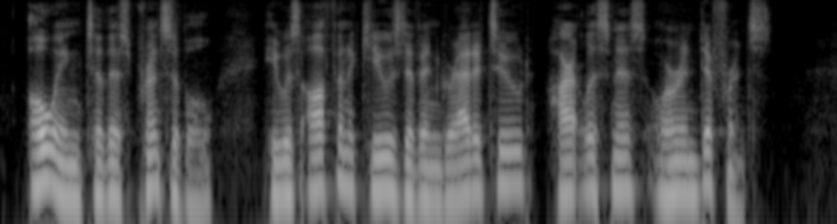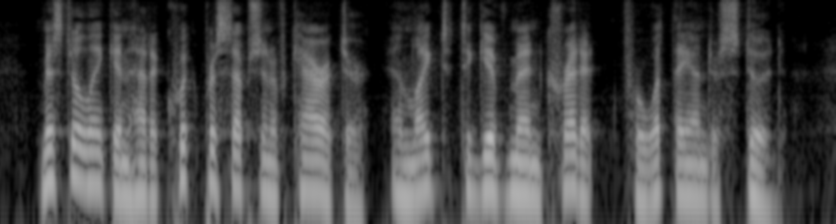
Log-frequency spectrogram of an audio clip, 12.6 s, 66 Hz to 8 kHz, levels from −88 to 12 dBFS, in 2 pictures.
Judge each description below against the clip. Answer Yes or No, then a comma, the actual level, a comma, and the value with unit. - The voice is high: No, low, 125 Hz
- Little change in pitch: No, average, 3.3 semitones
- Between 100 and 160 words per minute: Yes, average, 150 wpm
